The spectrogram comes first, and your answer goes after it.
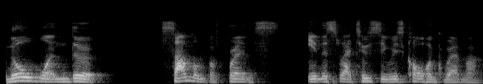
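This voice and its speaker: A man giving casual fan commentary as a video creator, halting as he repeats words and searches for phrasing. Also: mid-range voice, warm tone, husky. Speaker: video creator reacting to a game series.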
